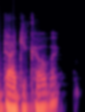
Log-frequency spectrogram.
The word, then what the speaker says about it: Dijakovic: When Dijakovic, is that how they say his name now? – Yes, Dominik Dijakovic.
